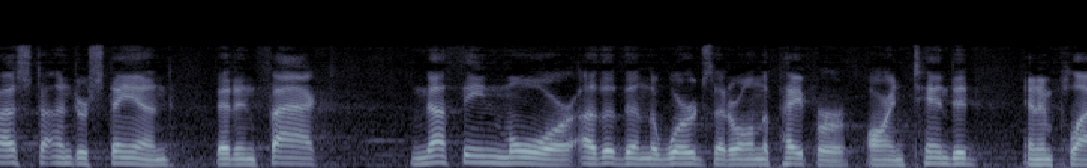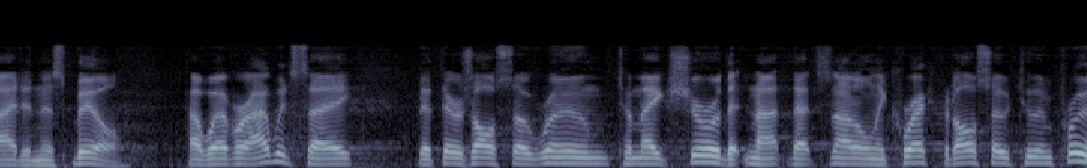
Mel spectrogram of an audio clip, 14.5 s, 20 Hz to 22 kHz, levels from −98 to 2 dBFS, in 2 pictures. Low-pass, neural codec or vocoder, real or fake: 7.2 kHz; autoencoder, 48 kHz, 128 numbers a frame, DAC-VAE, trained on Japanese speech; fake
